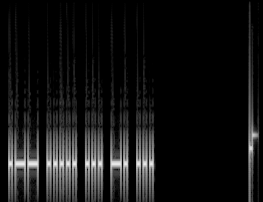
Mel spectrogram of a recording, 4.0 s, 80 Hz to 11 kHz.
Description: Morse code, heard as a keyed tone, about 25 wpm, 700 Hz. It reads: W5SNS
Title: USA Call Signs - 8x Character Spacing - 25wpm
